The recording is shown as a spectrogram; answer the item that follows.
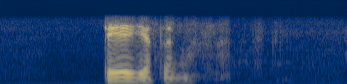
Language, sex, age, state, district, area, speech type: Santali, male, 30-45, Jharkhand, Seraikela Kharsawan, rural, conversation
